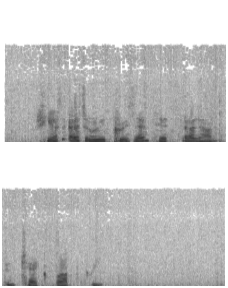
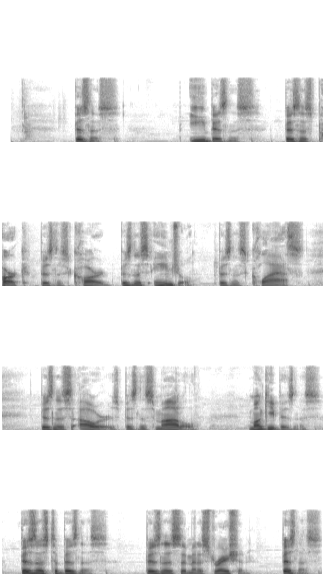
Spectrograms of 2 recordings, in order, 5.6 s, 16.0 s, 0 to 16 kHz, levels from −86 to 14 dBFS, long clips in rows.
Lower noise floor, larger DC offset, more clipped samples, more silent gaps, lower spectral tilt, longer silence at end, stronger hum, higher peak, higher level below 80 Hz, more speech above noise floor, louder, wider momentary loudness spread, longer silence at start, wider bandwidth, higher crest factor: second, -39 dBFS vs -58 dBFS; neither; neither; neither; first, -7 dB/octave vs -5 dB/octave; about the same, 0.05 s vs 0.05 s; neither; about the same, 0 dBFS vs -2 dBFS; first, -42 dBFS vs -48 dBFS; second, 26 dB vs 38 dB; first, -15 LUFS vs -20 LUFS; about the same, 13 LU vs 14 LU; second, 0.05 s vs 0.25 s; first, 11.5 kHz vs 7.6 kHz; second, 14 dB vs 20 dB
